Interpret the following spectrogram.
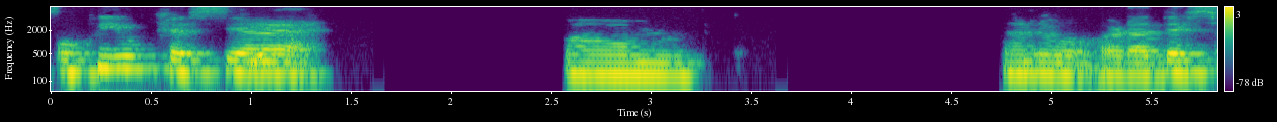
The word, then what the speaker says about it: Ophiuchus: Ophiuchus. Ophiuchus, yeah.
